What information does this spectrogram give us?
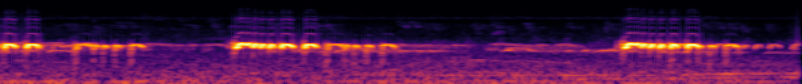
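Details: Crystal-voiced local zebra dove, a frequent singer used to lure doves and stimulate quiet ones. Three strong bursts of rapid, pulsing coos come roughly every three seconds, each fading into softer repeated notes.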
